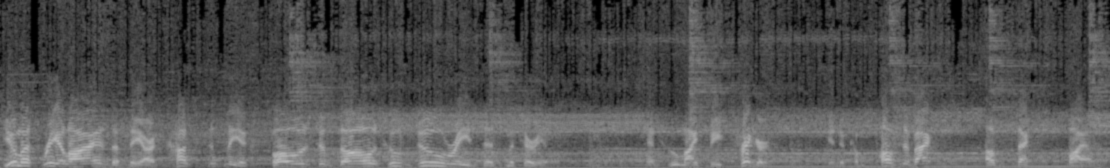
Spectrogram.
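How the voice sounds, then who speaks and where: A man delivers an old-fashioned moral address with strongly swooping intonation, earnest and alarmed. The sound is dull and archival, with music clearly playing behind him. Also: a little high, very animated, unhurried. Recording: dull archival film audio under music.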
